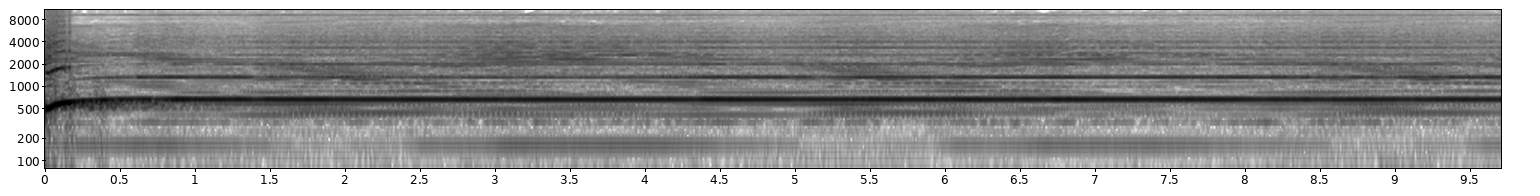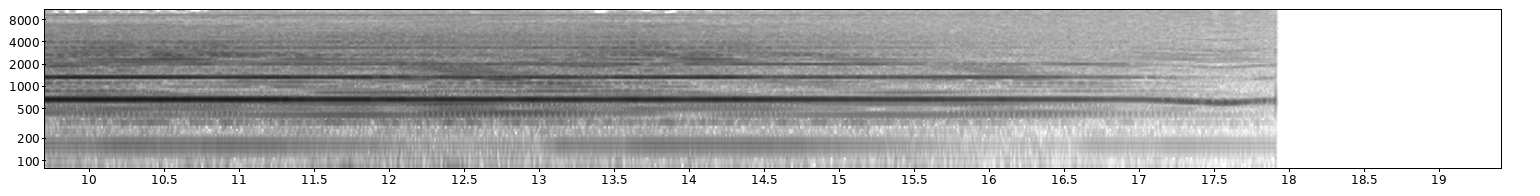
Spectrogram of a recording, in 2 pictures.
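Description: Flute music ending: the flute holds one long note over a soft drone, and both fade out to silence over the last few seconds.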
